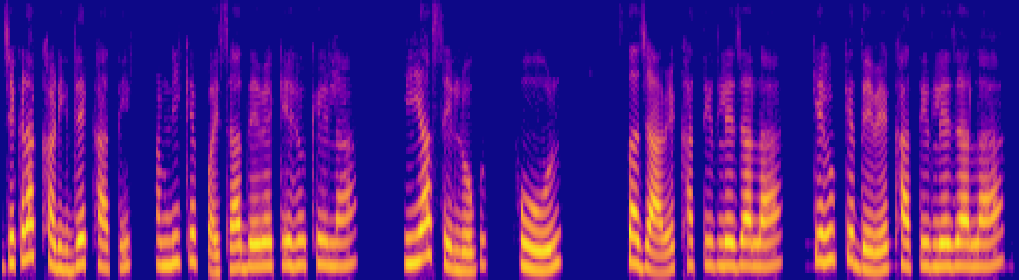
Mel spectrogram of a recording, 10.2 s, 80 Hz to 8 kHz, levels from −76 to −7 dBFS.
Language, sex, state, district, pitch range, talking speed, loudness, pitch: Bhojpuri, female, Bihar, Saran, 235-265 Hz, 135 wpm, -18 LUFS, 245 Hz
